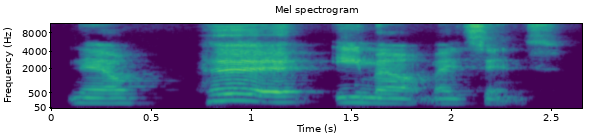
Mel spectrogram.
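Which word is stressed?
her. The stress falls on the word her.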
